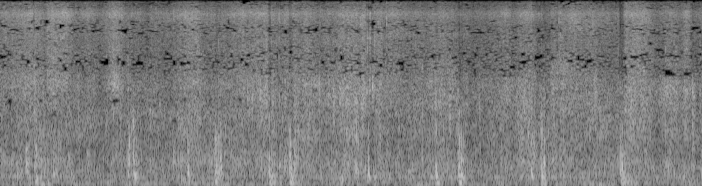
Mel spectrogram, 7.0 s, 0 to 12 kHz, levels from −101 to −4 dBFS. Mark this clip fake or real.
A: real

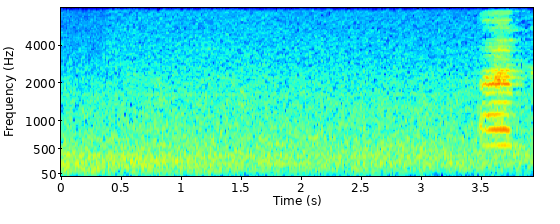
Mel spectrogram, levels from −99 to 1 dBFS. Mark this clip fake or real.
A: real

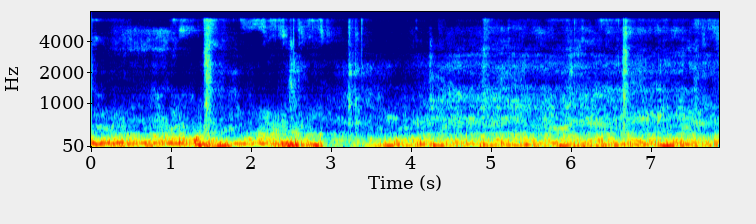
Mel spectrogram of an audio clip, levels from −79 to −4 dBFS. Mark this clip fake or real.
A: fake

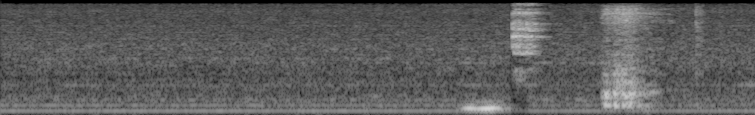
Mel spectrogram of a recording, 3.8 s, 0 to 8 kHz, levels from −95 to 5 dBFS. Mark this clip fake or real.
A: real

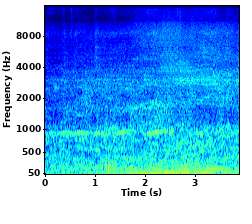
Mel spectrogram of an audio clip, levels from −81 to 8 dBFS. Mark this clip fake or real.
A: fake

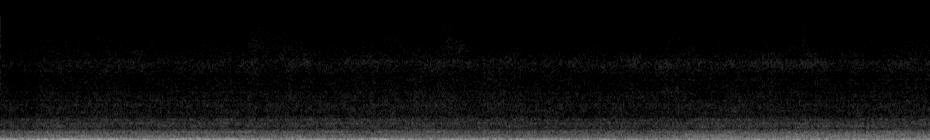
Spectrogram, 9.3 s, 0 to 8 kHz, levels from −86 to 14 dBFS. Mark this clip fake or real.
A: fake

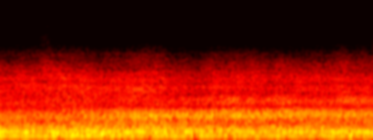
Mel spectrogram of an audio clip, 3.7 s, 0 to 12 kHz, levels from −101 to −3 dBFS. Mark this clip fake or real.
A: fake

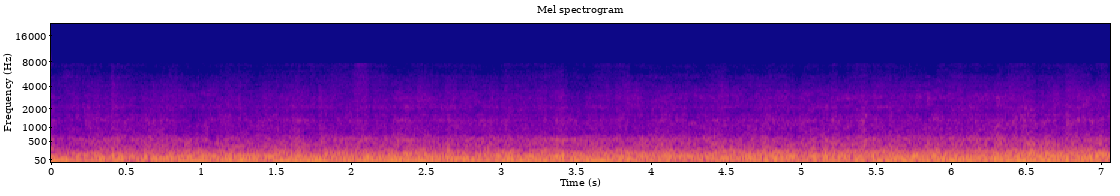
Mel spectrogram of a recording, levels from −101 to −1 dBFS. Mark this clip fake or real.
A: fake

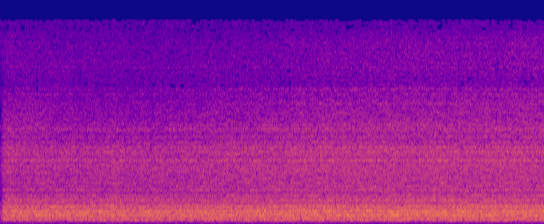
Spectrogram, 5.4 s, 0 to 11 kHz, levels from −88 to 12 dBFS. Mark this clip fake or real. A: real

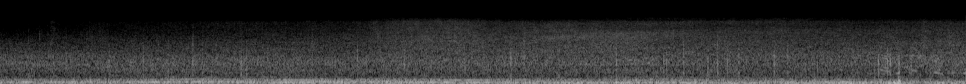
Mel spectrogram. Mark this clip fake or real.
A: real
